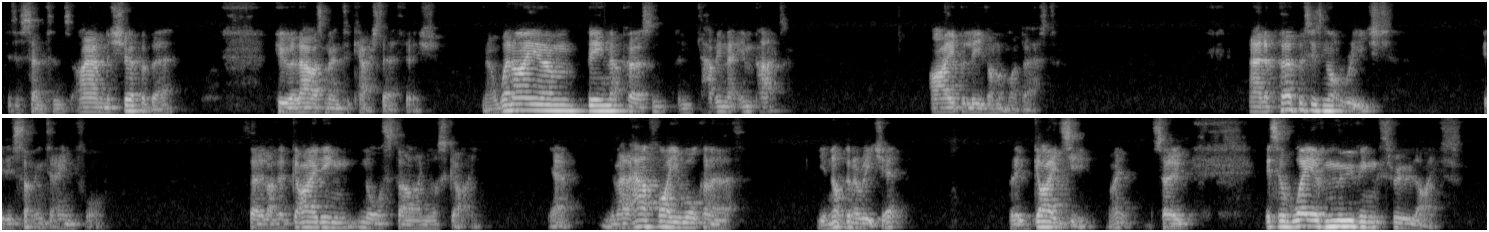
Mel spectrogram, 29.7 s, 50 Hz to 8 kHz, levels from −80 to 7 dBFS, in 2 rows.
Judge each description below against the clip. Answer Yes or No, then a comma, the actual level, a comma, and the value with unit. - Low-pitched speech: Yes, low, 130 Hz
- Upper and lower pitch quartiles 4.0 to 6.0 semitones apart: Yes, average, 4.4 semitones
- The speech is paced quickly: No, average, 165 wpm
